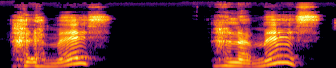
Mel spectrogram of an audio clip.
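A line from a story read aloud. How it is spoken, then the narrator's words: Sneering repetition. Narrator (French): répéta-t-il en ricanant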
